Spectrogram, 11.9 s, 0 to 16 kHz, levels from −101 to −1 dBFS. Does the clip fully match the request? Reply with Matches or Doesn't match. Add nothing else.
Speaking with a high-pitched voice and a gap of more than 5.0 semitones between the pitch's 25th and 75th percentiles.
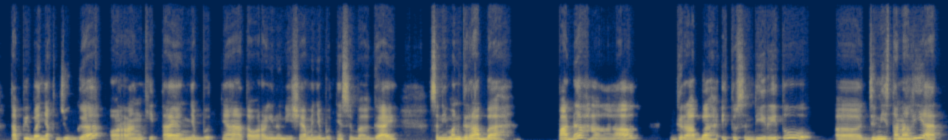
Doesn't match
